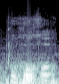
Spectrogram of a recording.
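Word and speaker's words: Buxoro: The history of Bukara or Buhoro as it's pronounced in Uspek stretches back many millennia, but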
